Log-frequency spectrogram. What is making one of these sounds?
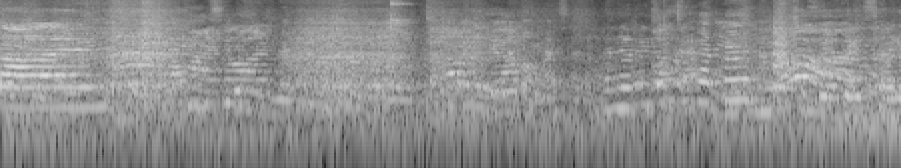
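Young women talk and chatter close by in a busy, noisy room.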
